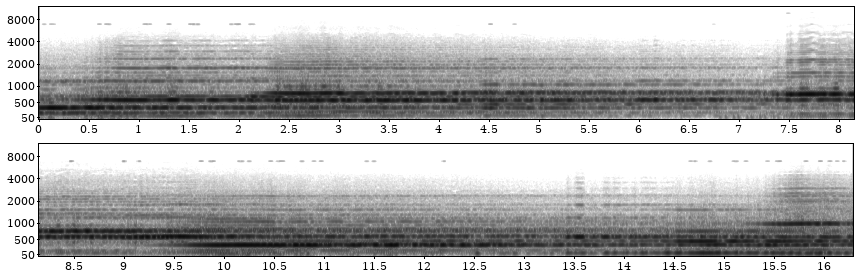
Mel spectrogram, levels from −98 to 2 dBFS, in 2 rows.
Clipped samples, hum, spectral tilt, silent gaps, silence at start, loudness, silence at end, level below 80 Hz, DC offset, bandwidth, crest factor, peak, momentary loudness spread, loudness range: under 0.1%; none; -12 dB/octave; none; 0 s; -12 LUFS; 0 s; -52 dBFS; under 0.1%; 3.1 kHz; 10 dB; 0 dBFS; 11 LU; 6 LU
